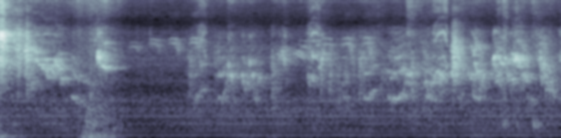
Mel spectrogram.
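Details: Happy parakeets kept as pets sing in a small room, with a soft chattering warble of chirps and twittered notes interrupted by a single low thump early on, and a constant faint hum behind.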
